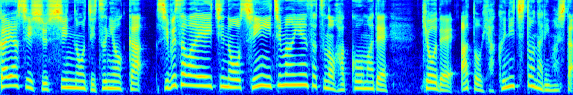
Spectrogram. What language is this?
Japanese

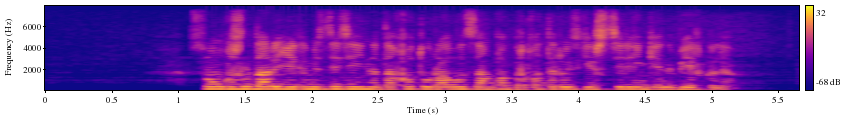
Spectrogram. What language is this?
Kazakh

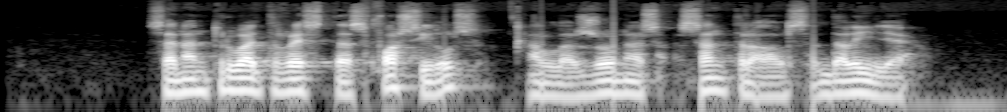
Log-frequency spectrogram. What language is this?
Catalan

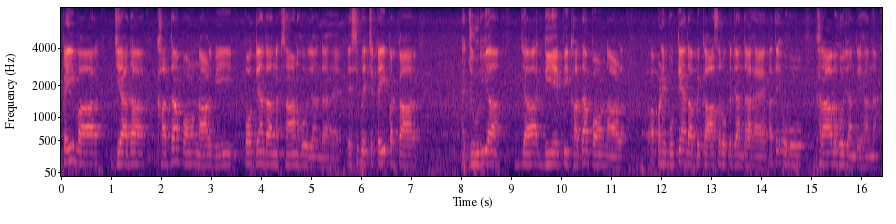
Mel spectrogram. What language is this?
Punjabi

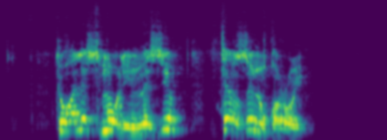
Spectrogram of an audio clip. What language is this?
Kabyle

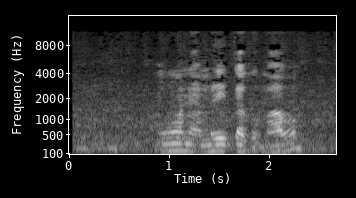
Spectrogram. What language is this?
Loarki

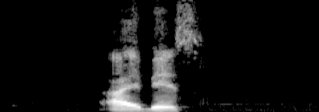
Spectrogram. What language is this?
Dhatki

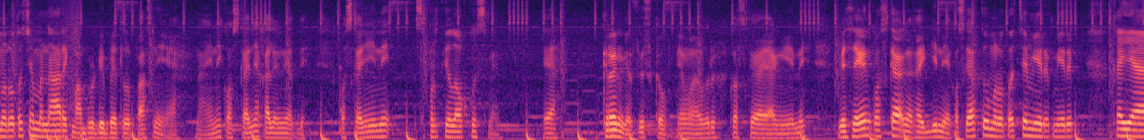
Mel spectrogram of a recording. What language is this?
Indonesian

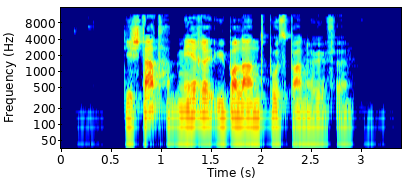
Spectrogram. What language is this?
German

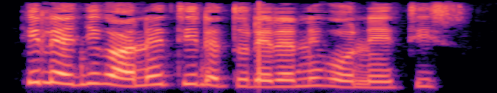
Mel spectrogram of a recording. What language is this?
Kalenjin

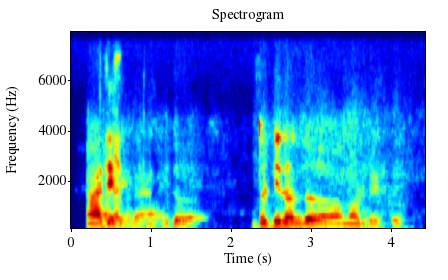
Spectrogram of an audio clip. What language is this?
Kannada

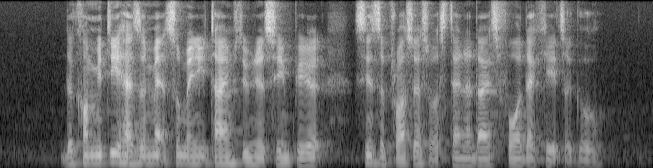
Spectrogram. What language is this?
English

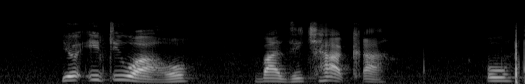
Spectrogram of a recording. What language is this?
Venda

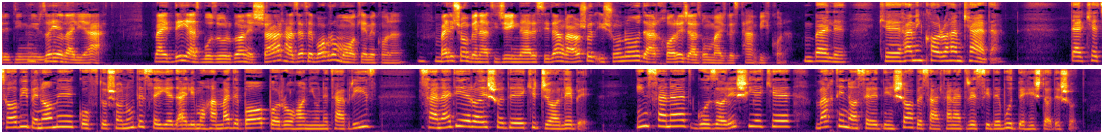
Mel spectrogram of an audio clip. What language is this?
Persian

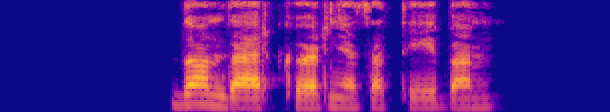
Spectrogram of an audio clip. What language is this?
Hungarian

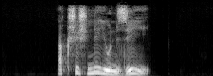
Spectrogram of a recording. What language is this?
Kabyle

